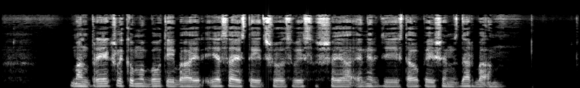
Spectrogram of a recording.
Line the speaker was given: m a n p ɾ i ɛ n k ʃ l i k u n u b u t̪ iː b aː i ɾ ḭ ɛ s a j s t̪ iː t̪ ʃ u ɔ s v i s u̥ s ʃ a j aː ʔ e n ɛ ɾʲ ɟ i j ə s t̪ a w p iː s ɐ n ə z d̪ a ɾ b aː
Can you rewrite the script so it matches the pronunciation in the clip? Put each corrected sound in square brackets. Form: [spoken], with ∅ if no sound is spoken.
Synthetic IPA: m a n p ɾ i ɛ [∅] k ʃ l i k u [m] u b [uː] t̪ iː b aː i ɾ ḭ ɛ s a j s t̪ iː t̪ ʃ u ɔ s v i s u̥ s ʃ a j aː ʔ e n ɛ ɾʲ ɟ i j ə s t̪ a w p iː [ʃ] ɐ n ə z d̪ a ɾ b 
